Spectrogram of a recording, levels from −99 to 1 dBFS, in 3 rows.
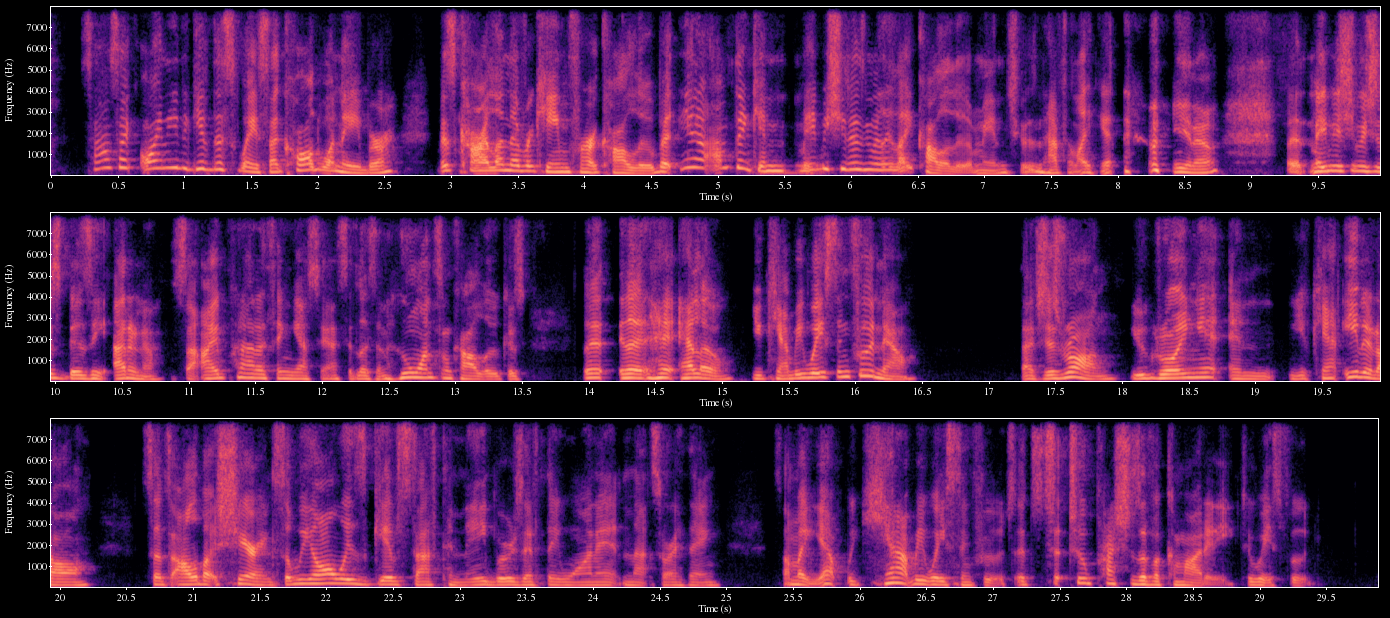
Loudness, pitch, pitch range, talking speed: -23 LUFS, 170 Hz, 150-215 Hz, 255 wpm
